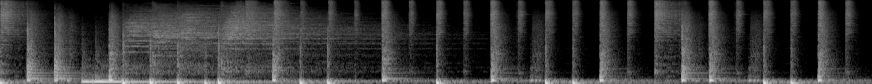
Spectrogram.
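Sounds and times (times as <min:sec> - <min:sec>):
DW Red Maple drum kit groove: 0:00.0 - 0:08.7.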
